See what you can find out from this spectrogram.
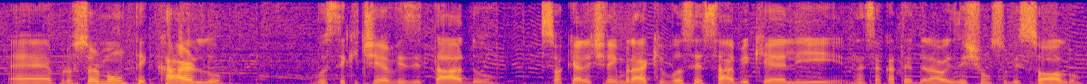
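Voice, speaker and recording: A man's voice: mid-range voice, moderate pace, a little mellow, faint music behind. A man narrating a tabletop roleplaying game as game master, improvising scenes and addressing the players.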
